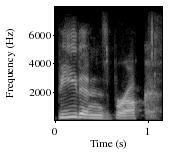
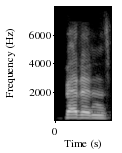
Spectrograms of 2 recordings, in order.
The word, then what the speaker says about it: Bedens Brook: the stakeholders mentioned that it was pronounced beeden's brook and we've continually said it wrong so we apologize to everyone we we always think beddins because there's only one e in there so sorry to everyone that we keep saying edensbrook incorrectly well i i'm very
